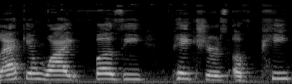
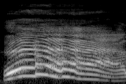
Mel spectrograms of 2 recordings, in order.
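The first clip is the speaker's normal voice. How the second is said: sharp high wailing cry bursting out; anguished cry; 9 semitones higher, 9 dB louder than usual. Retold or imitated. Recalling her dream, she cries out loud. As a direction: let out one loud sobbing wail. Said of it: "to where the cry was".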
